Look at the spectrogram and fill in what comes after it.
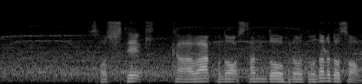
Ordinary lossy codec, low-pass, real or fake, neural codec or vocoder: none; none; real; none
